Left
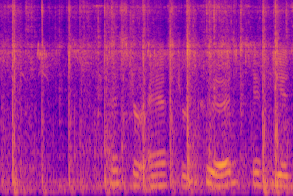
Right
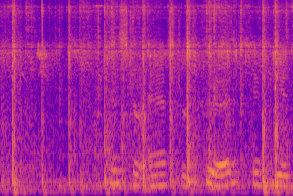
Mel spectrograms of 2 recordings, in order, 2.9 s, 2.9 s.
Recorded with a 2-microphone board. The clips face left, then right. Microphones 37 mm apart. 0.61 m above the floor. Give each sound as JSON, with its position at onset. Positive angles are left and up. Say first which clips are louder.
{"t": 1.1, "sound": "a woman speaking", "louder": "left 2 dB", "side_deg": 20, "distance_m": 0.6}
